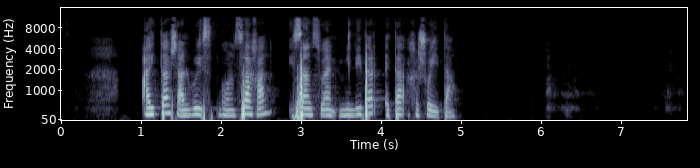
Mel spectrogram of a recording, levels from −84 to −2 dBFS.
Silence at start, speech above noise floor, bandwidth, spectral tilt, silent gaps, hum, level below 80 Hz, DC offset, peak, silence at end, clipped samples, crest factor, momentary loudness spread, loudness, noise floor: 1 s; 55 dB; 11.5 kHz; -4.5 dB/octave; none; none; -48 dBFS; under 0.1%; 0 dBFS; 2.9 s; under 0.1%; 28 dB; 9 LU; -26 LUFS; -81 dBFS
